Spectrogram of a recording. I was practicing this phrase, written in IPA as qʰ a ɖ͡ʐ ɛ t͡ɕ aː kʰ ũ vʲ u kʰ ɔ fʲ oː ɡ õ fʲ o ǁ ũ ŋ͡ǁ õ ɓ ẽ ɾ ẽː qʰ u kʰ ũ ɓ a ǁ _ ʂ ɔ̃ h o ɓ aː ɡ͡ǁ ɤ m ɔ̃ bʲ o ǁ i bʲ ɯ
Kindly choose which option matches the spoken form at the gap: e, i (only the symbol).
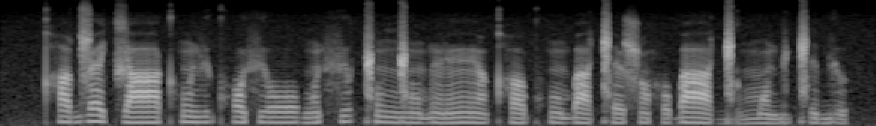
e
